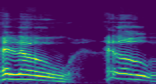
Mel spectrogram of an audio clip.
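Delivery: put-on old-time newsreel announcer voice. Showing how people talked in old movies and news: Walter Winchell voice. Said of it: "they're all impersonating Walter Winchell".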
